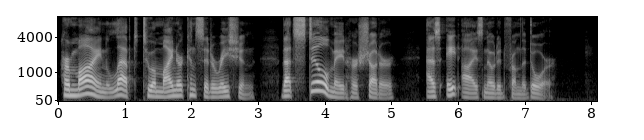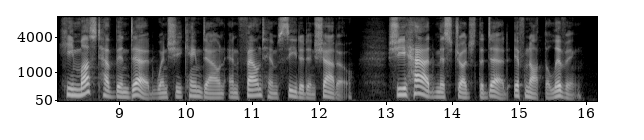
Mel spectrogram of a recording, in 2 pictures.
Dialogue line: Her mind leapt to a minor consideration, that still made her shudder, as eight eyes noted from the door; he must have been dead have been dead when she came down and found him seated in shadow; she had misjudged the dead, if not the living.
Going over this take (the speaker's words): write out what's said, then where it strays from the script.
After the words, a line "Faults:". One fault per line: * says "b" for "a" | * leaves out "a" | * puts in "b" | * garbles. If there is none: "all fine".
Her mind leapt to a minor consideration, that still made her shudder, as eight eyes noted from the door; he must have been dead when she came down and found him seated in shadow; she had misjudged the dead, if not the living.
Faults:
* leaves out "have been dead"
